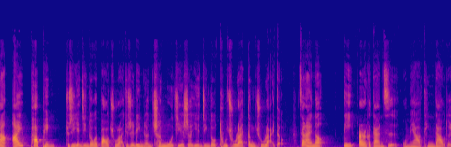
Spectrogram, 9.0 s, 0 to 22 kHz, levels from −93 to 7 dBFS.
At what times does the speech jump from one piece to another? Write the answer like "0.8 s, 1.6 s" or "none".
none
